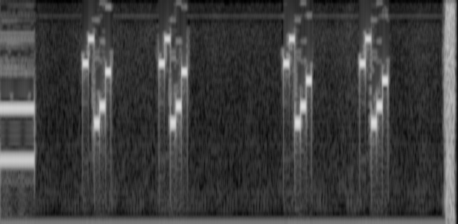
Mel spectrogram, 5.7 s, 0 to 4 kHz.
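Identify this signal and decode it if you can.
Five-tone selective call (ZVEI), heard as quick runs of five tones, tones of about 70 ms. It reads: 88137 88137 88136 88136
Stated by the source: ZVEI five-tone selective call received on an SDR.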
